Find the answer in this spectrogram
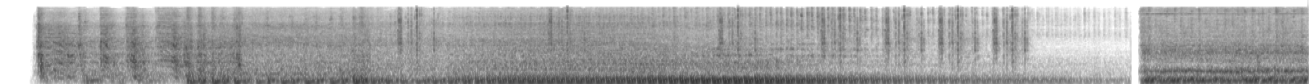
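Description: Motorcycle engine running, swelling in loudness to a peak a little past the middle, then fading away and cutting off suddenly just before the end.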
